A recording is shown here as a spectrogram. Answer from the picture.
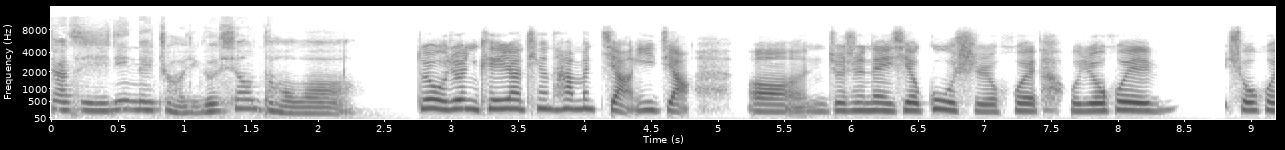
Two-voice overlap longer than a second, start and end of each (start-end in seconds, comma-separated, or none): none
